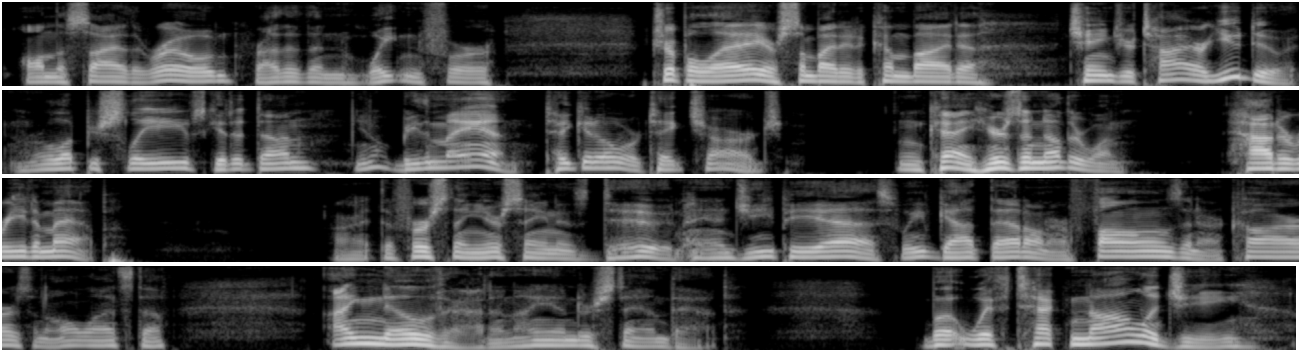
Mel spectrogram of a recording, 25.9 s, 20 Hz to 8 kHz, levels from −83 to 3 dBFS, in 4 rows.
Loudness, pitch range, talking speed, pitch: -21 LUFS, 115-150 Hz, 190 wpm, 135 Hz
